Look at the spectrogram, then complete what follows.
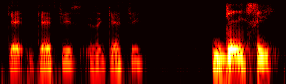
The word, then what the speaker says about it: Gaethje: It was weird because I don't know how do you pronounce Gaethje? Is it Gaethje? Gaethje, Gaethje.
